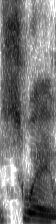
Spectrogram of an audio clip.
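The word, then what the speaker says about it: Tsui: Is it like it was swaying? So Kitty Sway with a little bit of a TS at the beginning.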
